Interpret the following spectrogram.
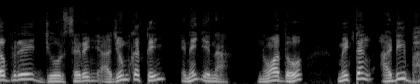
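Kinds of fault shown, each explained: Opus compression: the speech sounds rough, grainy and noise-filled yet stays full-band to about 20.3 kHz, likely from Opus music-mode coding near 24 kbps.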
